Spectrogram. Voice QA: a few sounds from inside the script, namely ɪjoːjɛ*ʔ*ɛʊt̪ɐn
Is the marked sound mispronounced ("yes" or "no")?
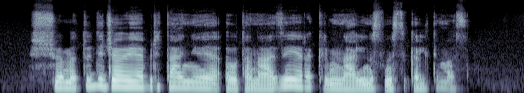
no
